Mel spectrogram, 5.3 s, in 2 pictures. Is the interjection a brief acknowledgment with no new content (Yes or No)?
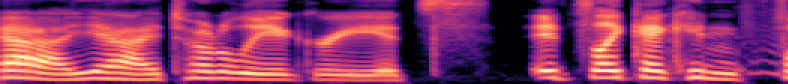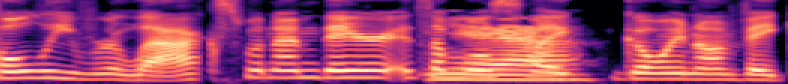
Yes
